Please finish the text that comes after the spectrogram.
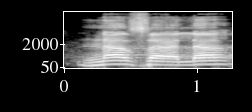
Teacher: زا کے اندر سیٹی کی آواز ہے، اس میں سختی ہے، تو اس کے اندر سختی اور سیٹی کی آواز جو ہے یہ اس کی خوبی ہے.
